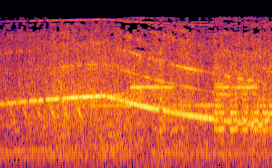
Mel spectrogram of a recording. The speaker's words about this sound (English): Late Thursday, sirens wailed as emergency officials tried to care for the wounded after a bomb struck a mostly Shiite neighborhood in central Baghdad.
